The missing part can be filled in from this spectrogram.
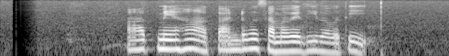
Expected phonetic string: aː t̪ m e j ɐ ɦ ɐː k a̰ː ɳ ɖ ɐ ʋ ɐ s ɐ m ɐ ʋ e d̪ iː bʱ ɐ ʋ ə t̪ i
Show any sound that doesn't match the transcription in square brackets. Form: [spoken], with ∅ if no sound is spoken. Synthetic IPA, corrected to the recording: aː t̪ m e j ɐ ɦ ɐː k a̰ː ɳ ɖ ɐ ʋ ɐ s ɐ m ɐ ʋ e d̪ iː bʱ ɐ ʋ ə t̪ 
